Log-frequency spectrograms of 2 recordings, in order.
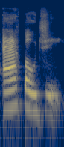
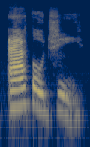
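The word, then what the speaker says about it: Aphogee: it's a great protein treatment it is by apogee you can get it from sally's that is spelled a-p-h-o-g-e-e apogee protein you can get it from sally's or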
